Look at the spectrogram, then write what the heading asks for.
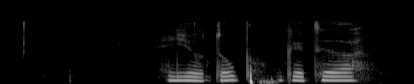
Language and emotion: Russian, neutral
